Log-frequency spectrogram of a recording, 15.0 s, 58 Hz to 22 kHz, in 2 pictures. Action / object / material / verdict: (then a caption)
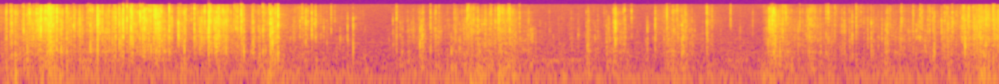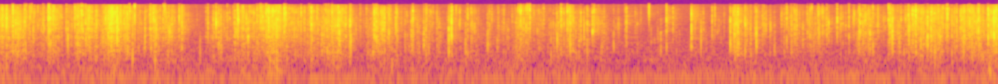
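scrape / plastic zip-lock bag holding a spool of beads / plastic film / none. Fingers hold and squeeze a clear plastic zip-lock bag containing a spool of gold beads, crinkling the plastic film. Dense, bright crackles run throughout, easing to a softer stretch between about 2.5 and 6 seconds before building again.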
